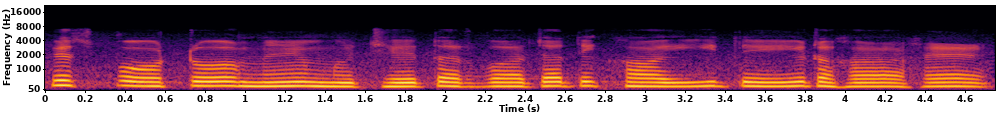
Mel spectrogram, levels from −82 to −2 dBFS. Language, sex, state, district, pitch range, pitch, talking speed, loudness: Hindi, female, Madhya Pradesh, Katni, 180-195 Hz, 185 Hz, 115 wpm, -12 LUFS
